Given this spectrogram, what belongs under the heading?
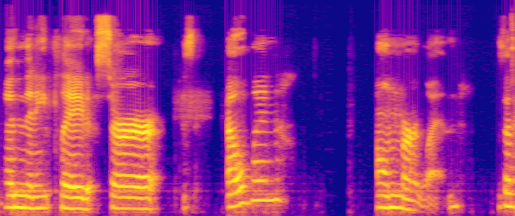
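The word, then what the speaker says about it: Elyan: And then he played Sir Elwyn on Merlin. Is that how you say it? Yes, it would be Ellen.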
